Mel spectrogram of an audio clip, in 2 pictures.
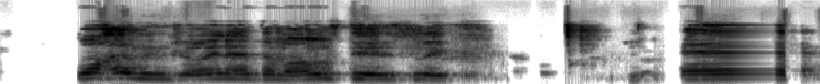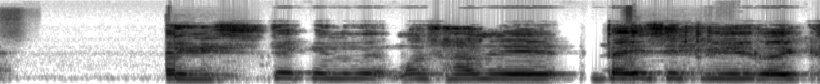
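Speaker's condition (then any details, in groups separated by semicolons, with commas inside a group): Cerebral palsy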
